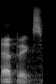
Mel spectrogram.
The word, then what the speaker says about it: epochs: through all EP epochs also seen it pronounced epics but I've always said it epox we know all the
